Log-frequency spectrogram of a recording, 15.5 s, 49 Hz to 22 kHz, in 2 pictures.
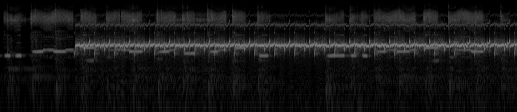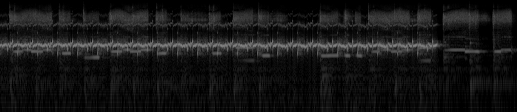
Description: SSTV (slow-scan television), Robot 72, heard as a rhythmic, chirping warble, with room echo.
